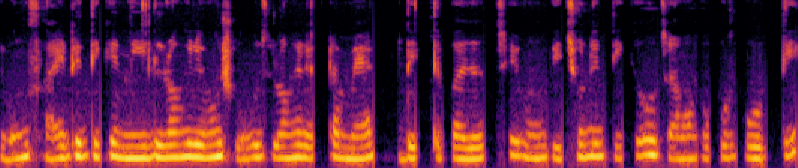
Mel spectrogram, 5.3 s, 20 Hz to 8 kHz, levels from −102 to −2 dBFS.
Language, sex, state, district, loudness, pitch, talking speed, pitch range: Bengali, female, West Bengal, Purulia, -17 LUFS, 215 Hz, 225 wpm, 200-230 Hz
